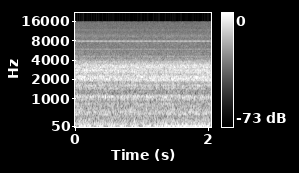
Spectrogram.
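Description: Steady hiss, strongest in the upper-middle range, with a faint high-pitched steady whine over it.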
